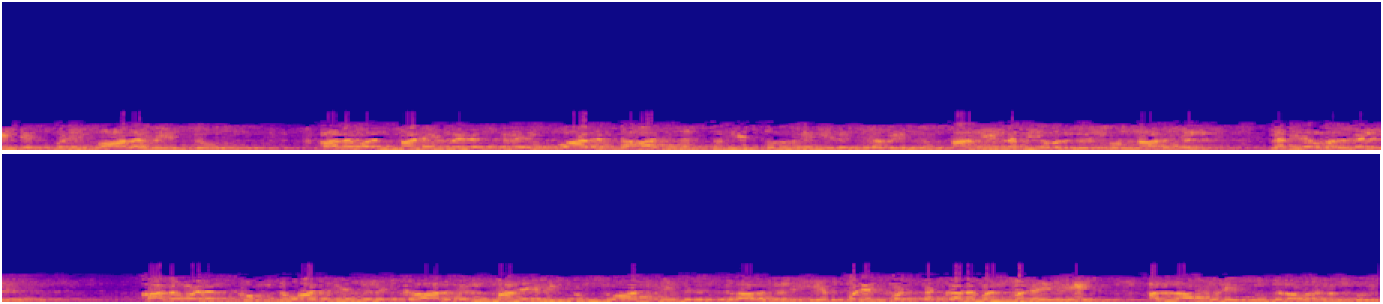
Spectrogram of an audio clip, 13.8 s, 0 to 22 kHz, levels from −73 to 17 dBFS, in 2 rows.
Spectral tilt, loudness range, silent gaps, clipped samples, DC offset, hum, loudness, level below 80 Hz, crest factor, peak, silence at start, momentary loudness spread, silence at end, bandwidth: -6.5 dB/octave; 2 LU; none; 0.3%; under 0.1%; none; -11 LUFS; -48 dBFS; 12 dB; 0 dBFS; 0 s; 6 LU; 0 s; 6 kHz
